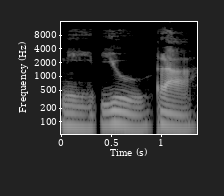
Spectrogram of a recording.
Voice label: "niyura", concat syllables; Affixing experiment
